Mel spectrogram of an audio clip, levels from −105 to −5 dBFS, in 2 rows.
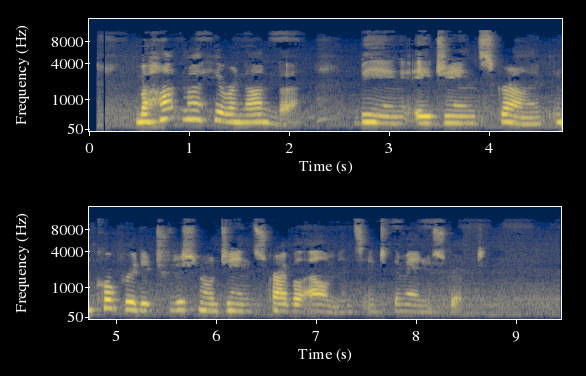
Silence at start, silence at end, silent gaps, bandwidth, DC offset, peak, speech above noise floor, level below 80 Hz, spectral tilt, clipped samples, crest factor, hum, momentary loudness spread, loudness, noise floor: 0.1 s; 0.75 s; none; 11.5 kHz; under 0.1%; -2 dBFS; 26 dB; -76 dBFS; -5 dB/octave; under 0.1%; 22 dB; none; 16 LU; -23 LUFS; -49 dBFS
